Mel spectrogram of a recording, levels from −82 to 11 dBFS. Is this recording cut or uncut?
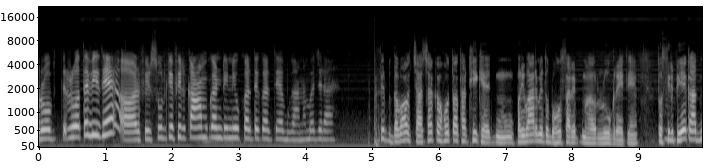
cut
